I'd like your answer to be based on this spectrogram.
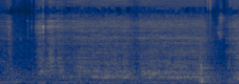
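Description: Hand beveling tool shaving the inside edge of a cedar strip for a kayak, a quiet continuous scraping rasp with a brief sharper scrape near the end.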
